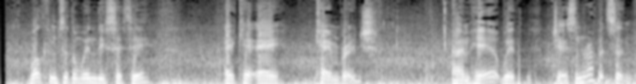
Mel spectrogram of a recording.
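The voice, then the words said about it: Strained, fading voice. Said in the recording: “I'm losing my voice here. So if I go quiet at any point, that's the reason”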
